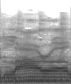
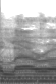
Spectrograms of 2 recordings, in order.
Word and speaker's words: Lara: It's L-A-R-A, Lara, Lara. I always tell people, however you want to say it, it's fine. – Larray. Ian Larray is here, everybody. – Because I'm Spanish, so in Spanish it's Lara. But I'm not going to make you roll your R's.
